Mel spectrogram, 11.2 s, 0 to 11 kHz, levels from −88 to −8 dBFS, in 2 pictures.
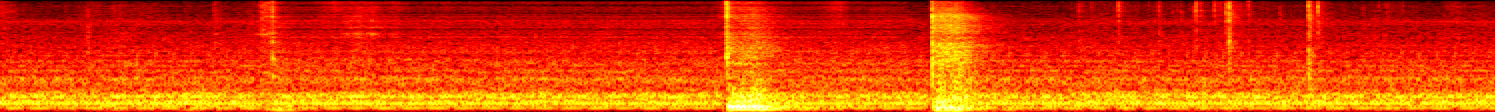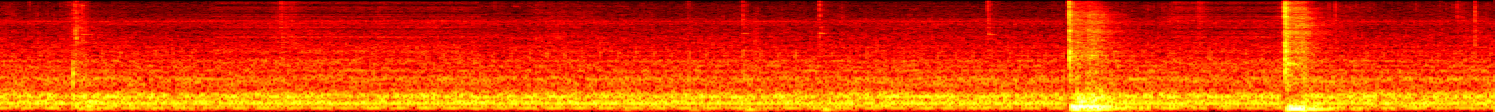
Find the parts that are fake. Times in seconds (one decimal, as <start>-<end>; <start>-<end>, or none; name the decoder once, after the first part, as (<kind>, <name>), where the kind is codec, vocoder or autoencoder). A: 1.0-3.4 (autoencoder, DAC-VAE); 6.4-7.4; 10.0-10.5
